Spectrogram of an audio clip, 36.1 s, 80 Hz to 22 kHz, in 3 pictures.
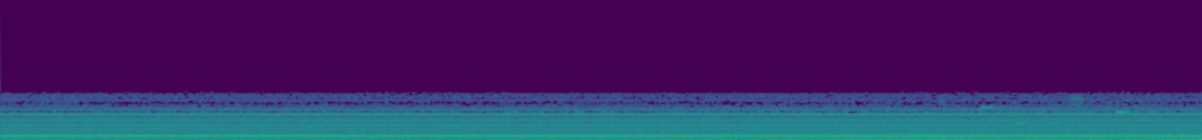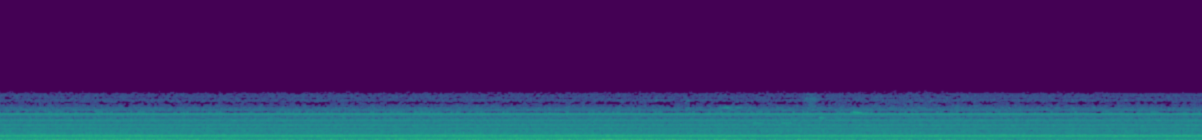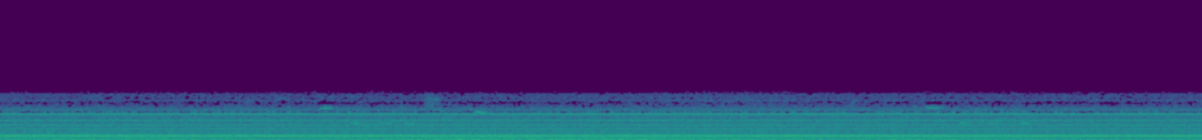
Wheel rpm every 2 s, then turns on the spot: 0, 0, 0, 0, 0, 0, 0, 0, 0, 0, 0, 0, 0, 0, 0, 0, 0, 0.
none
